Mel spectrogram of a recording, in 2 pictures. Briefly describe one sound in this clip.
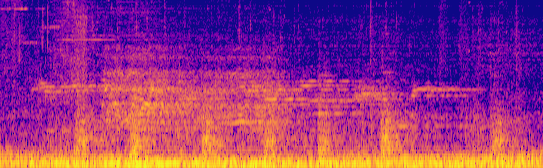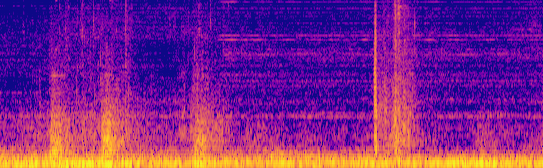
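Heavy footsteps clang on a metal floor.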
